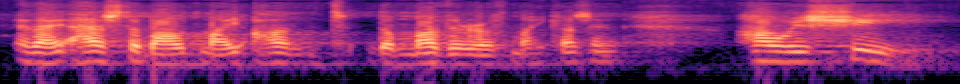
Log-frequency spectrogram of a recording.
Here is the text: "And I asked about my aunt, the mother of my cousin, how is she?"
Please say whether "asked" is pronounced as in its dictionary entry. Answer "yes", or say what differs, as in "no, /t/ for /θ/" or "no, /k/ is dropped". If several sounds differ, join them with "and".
yes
